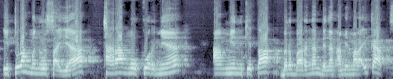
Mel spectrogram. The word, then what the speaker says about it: amin: Ya, kalau yang dimaksud di dalam amin setelah Fatihah itu cara bacanya amin, gitu ya. Bacanya A-nya panjang, min-nya juga panjang.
